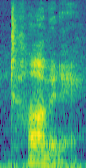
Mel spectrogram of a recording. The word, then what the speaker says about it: Tomine: I asked Eric Reynolds, and he said Tomine.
